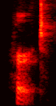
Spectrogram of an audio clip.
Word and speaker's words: hurt: your h er her hurt so it might help to think about it like the word her plus a t hurt then you also asked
